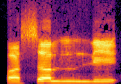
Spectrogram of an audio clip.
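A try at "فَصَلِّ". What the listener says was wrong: ফাসা হয়ে যাচ্ছে, ফাসা নয়, ফাসল।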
